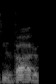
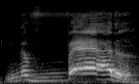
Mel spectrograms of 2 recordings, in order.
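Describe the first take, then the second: First: Said in the usual way. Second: Nevada stretched slow and loud, higher; drawn-out Nevada. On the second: Acted. Vlogger shouting his home state to chat, drawn-out and loud. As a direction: belt out Nevada long and proud.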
